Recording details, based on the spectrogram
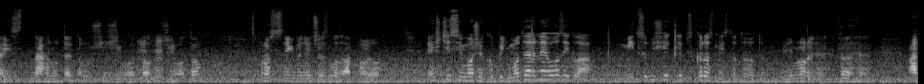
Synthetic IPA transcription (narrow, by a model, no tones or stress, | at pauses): iːstnaɦnut̪ɛːt̪ɔuʒʒiʋɔt̪ɔmʒiʋɔt̪ɔm | pɾɔscɛɲɛɡ̚d̪ɔɲɛt͡ʃɔzlɛzapɔjil | ɛʃcɛsimʊɔʒɛkuːpiɟmɔd̪ɛɾnɛːʋɔzid̪laː | mit͡suʋiʃiɛklipskɔɾɔzmɪɛst̪ɔt̪ɔɦɔt̪ɔʋiːbɔɾɲɛ | a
